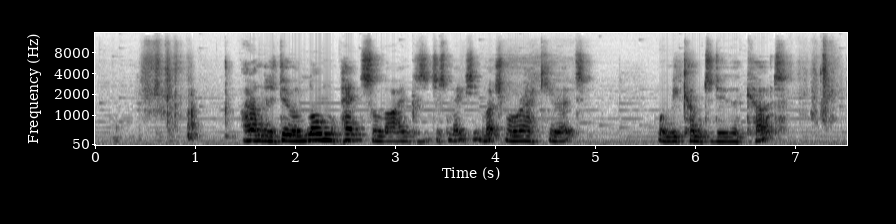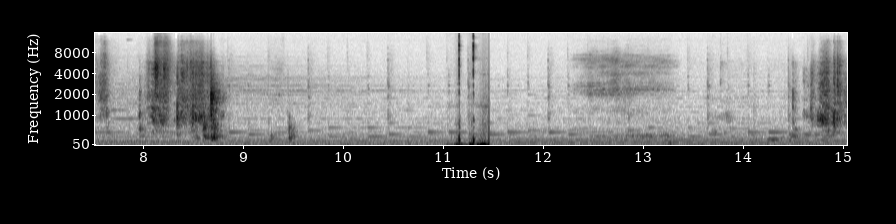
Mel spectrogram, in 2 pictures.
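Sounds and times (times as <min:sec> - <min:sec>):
soft background music: 0:00.0 - 0:15.0.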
